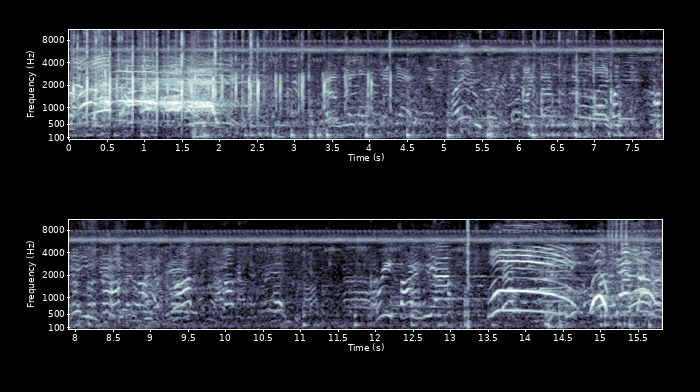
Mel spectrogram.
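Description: Young women shout and call out outdoors.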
